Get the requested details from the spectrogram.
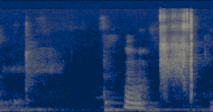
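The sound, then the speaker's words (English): A brief papery riffle of a stiff, freshly opened deck of cards being shuffled, a quick crisp burst lasting under half a second, with a voice murmuring just before it. “we had a spades table shuffling these cards”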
